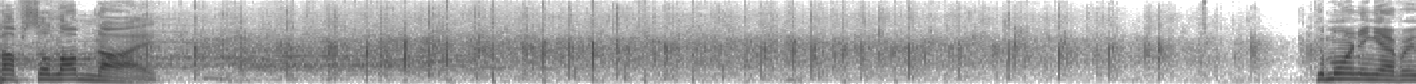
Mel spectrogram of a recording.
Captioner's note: applause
